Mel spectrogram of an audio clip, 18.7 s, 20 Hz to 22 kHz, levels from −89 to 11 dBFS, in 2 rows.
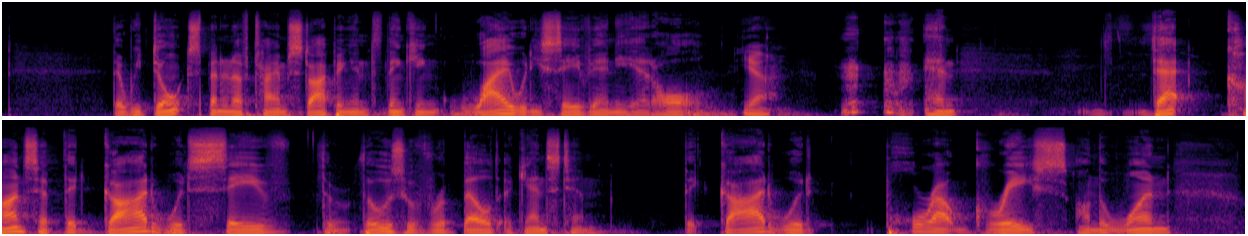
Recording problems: uneven, jittery; slightly; from 4.5 to 16 s

